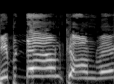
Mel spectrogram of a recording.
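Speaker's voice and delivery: high, loud yelling. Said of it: "and so I just yell".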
